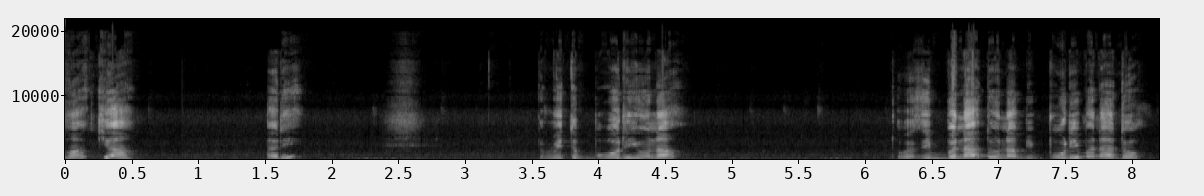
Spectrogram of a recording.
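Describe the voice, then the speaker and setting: A woman voicing a hurt, bitter young woman who pleads and taunts with shrill, insistent questions. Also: darkish tone, close to an everyday voice.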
